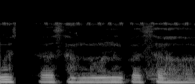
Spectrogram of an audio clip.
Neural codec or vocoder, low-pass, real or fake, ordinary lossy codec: none; 7.2 kHz; real; none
